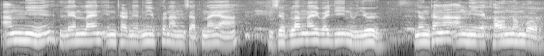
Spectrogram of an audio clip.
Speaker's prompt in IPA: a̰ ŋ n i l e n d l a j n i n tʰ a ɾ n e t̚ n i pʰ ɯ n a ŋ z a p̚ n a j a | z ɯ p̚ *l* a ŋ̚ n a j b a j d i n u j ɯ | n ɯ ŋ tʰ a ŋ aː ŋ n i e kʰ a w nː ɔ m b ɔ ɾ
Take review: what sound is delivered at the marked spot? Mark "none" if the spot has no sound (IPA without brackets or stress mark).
l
